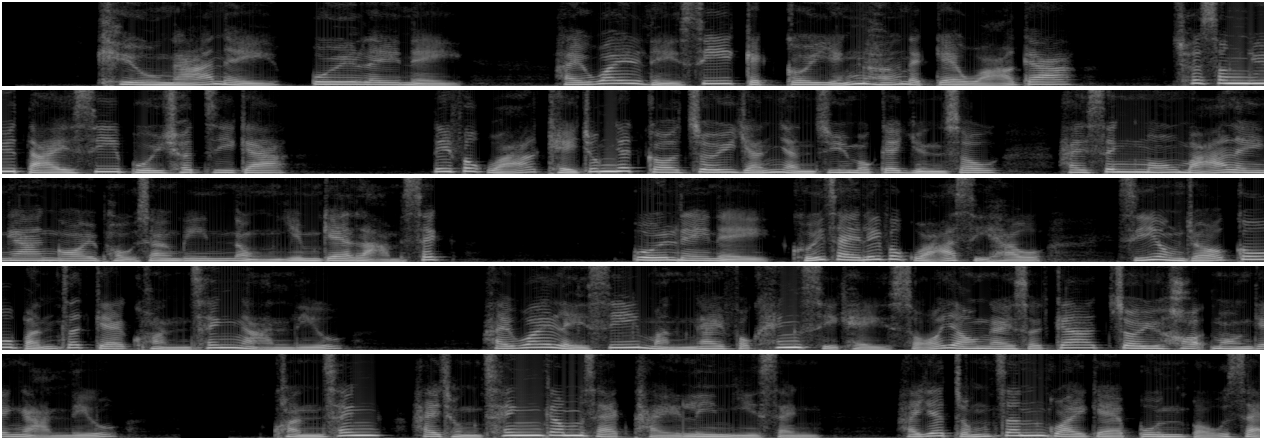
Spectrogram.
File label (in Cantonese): Canto; audio guide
